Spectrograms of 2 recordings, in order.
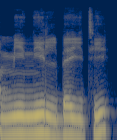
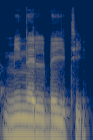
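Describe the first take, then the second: First: A vowel other than 'a' links min to al. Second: An 'a' vowel links min to al. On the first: The speaker calls it wrong. "On ne dira pas" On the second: The speaker calls it right. "Ce sera toujours une fatha"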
